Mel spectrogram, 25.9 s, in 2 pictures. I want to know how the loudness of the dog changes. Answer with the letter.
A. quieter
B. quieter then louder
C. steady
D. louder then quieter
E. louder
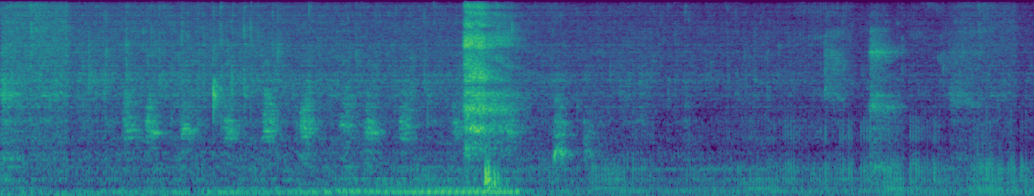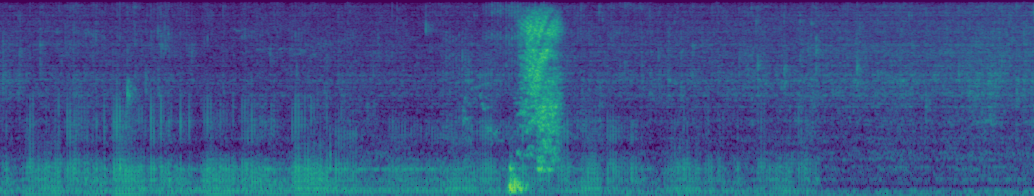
C.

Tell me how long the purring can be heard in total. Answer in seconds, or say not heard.
23 s.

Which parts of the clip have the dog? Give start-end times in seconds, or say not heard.
1.4-7.5.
